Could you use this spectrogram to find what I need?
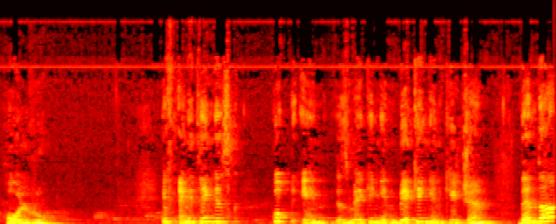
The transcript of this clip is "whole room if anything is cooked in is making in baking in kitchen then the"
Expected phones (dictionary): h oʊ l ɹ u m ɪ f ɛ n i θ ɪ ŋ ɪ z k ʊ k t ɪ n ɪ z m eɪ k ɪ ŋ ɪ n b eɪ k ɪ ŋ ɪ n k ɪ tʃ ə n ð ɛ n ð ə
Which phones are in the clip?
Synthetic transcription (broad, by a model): h oʊ l ɹ u m ɪ f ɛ n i t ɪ ŋ ɪ z k ʊ k t ɪ n ɪ z m eɪ k ɪ ŋ ɪ n b eɪ k ɪ ŋ ɪ n k ɪ tʃ ə n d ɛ n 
